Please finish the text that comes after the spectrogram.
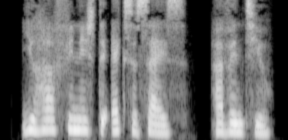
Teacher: The rising tone on the tag signals genuine uncertainty. The speaker does not know the answer and wants confirmation.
